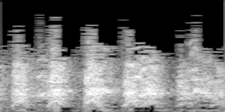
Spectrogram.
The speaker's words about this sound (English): Sing on, you huskies!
